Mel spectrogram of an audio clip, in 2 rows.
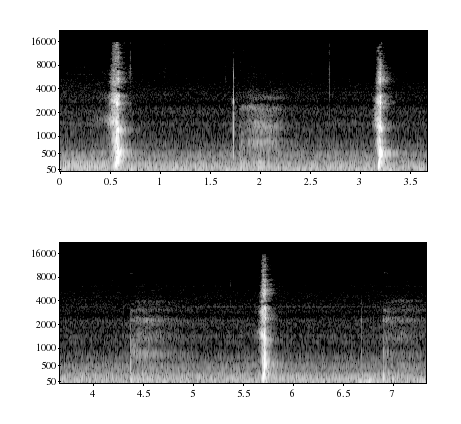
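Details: Intractable hiccups with choking spasms and belching since December 2015, occurring in 12-hour episodes now seven days a week: three abrupt, loud hiccups about every 2.5 seconds with faint breaths between; intractable hiccups.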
